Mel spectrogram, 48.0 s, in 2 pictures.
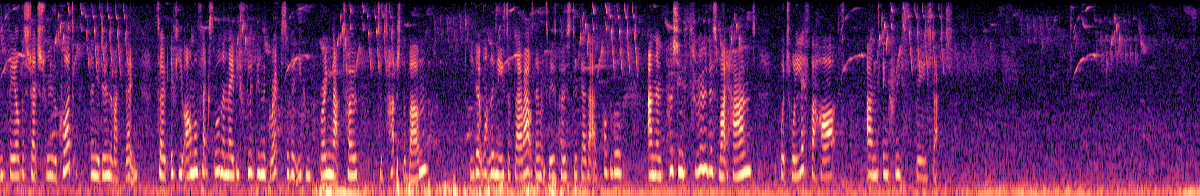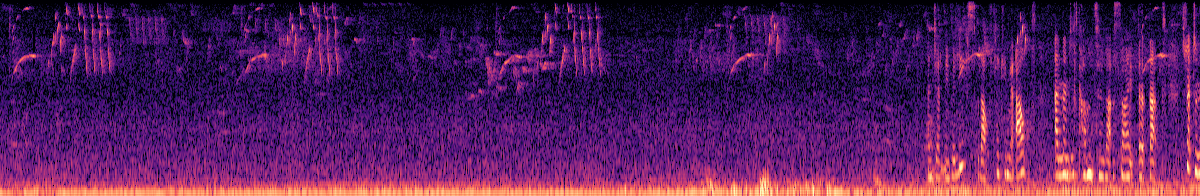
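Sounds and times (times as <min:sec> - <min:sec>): songbird singing: 0:00.0 - 0:48.0
steady low rumble: 0:36.1 - 0:41.4
low bumps: 0:37.7 - 0:44.4.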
